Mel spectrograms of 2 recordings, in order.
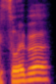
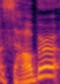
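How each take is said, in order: First: The first vowel sounds like 'oy'. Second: The first vowel sounds like 'ow'. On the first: "it's pronounced like Zoiber" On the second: "I was always saying Zauber"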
